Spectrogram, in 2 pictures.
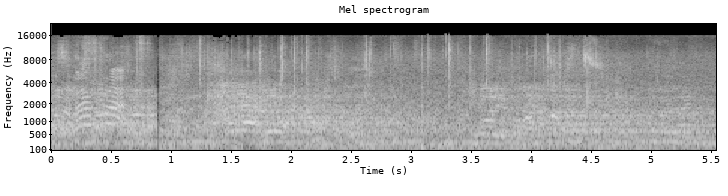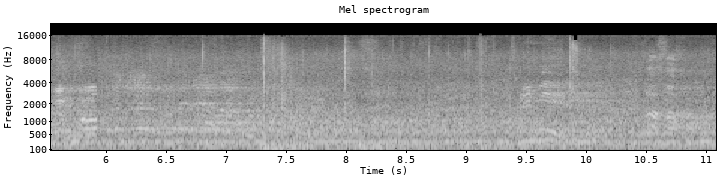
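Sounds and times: voices talking and calling out: 0.0 - 11.0.

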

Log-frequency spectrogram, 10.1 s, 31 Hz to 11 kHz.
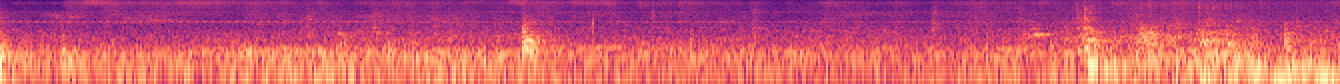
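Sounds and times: mechanical rumble: 0.0 - 10.0
elevator doors sliding open: 7.4 - 10.0.

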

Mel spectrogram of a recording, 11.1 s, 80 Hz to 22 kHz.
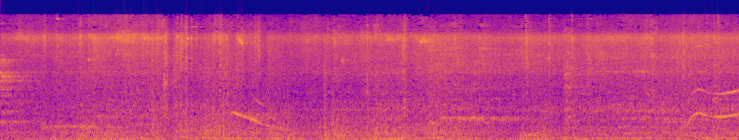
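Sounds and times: bumper car rumbling: 0.0 - 11.0.

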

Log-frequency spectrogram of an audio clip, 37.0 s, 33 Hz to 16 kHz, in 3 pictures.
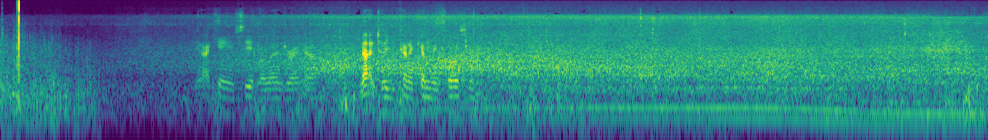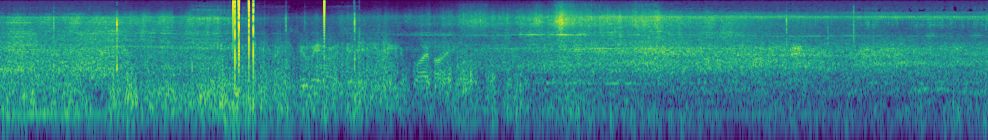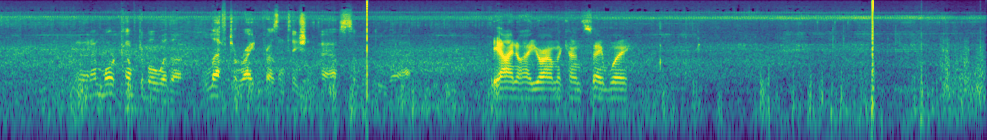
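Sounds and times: model plane motors flying past: 2.8 - 37.0.

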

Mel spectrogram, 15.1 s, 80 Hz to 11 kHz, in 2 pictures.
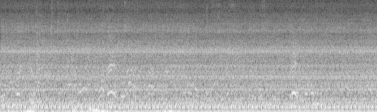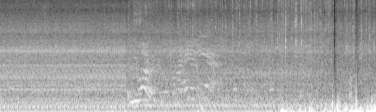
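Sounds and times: vehicle engine idling: 0.0 - 14.8
faint indistinct voices: 10.1 - 13.7.

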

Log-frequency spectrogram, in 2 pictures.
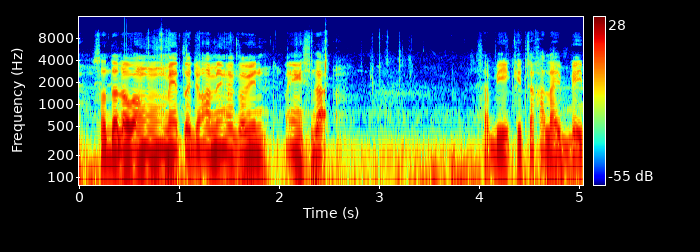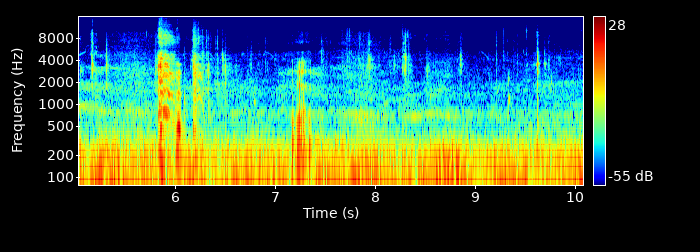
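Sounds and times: low steady rumble: 0.0 - 10.0
person clearing throat: 5.8 - 6.4.

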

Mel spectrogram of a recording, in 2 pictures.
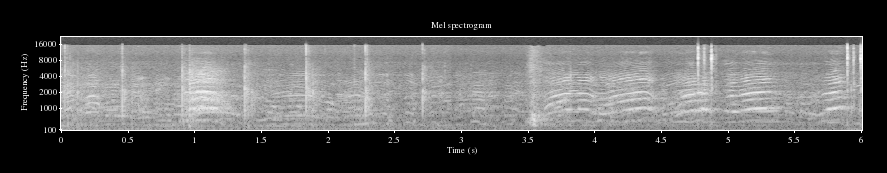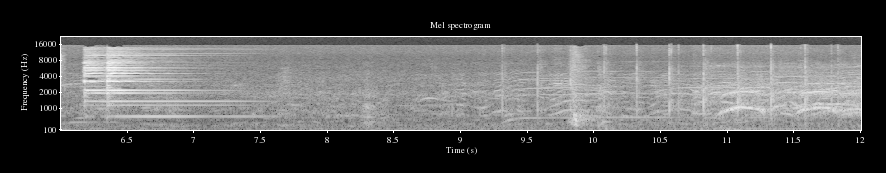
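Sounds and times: metallic bell-like ring: 6.2 - 7.8.

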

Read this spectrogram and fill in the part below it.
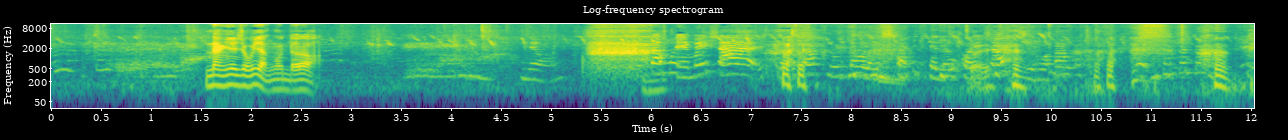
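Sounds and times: bird cooing: 3.6 - 4.6.

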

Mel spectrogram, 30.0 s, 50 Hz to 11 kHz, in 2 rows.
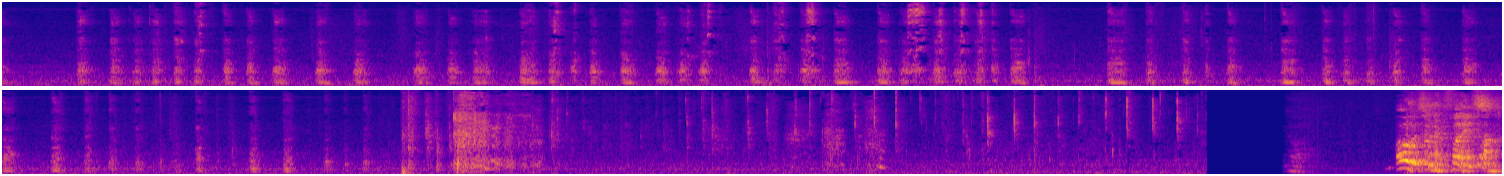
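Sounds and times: puppy grunting breaths: 20.1 - 26.2.

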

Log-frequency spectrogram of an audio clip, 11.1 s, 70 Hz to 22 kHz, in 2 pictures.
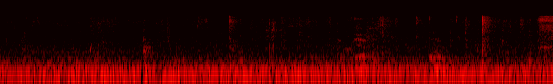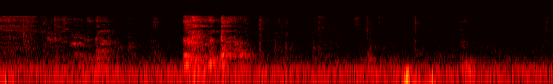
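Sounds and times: person coughing: 6.2 - 6.8, 7.4 - 8.1.

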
